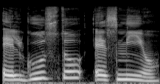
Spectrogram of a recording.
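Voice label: the pleasure is mine, Spanish, female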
